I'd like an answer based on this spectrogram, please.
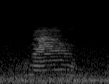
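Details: Butters, a pet cat, conversing with its owner while sparrows are outside: a single clear meow of about half a second, rising then easing down, in a quiet indoor room.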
